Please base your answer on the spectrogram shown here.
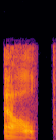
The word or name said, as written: alp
